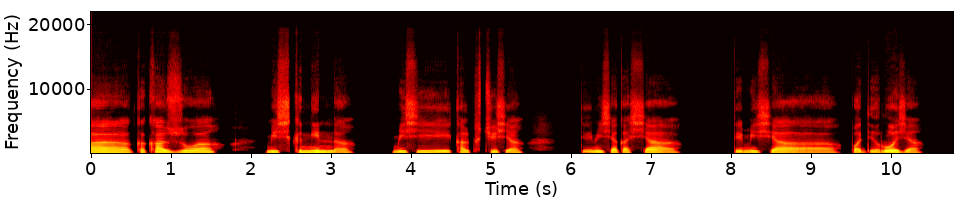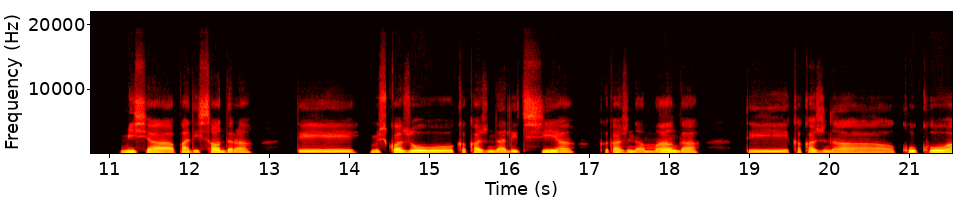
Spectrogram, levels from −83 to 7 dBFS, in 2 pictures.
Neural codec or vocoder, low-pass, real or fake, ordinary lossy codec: vocoder, 44.1 kHz, 128 mel bands every 256 samples, BigVGAN v2; 19.8 kHz; fake; none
